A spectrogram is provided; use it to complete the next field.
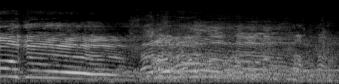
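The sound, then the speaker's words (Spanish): A single voice calls out a toast in a long, drawn-out shout, then a group of people erupts into overlapping cheers and excited chatter that carries on loudly until the end as glasses are drained in one gulp. “Se repitió el mismo vitoreo de antes y los vasos fueron vaciados de un trago.”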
